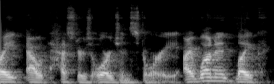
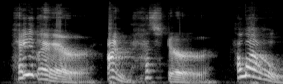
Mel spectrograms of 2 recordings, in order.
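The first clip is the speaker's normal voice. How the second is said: pitched-up, sing-song, swooping, drawn-out character voice; 5 semitones higher than usual. Showing the voice used for the puppet character Hester: Hester's character voice. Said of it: "a very character voice of".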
